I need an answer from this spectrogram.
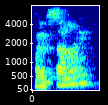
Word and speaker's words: foci: like this and i i presume you pronounce that foci if you say foci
